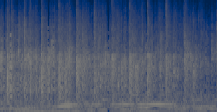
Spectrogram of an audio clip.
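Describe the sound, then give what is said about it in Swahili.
Congregation clapping for Jesus during a Swahili-language sermon. A sustained, crackling patter of many hands runs over steady, held keyboard chords, with brief dips and swells in the clapping. “Mpe Yesu makofi kama unaamini.”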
